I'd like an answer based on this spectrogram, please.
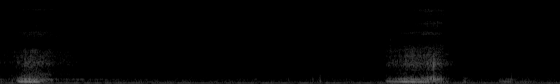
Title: Monroe snoring 10.10.16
